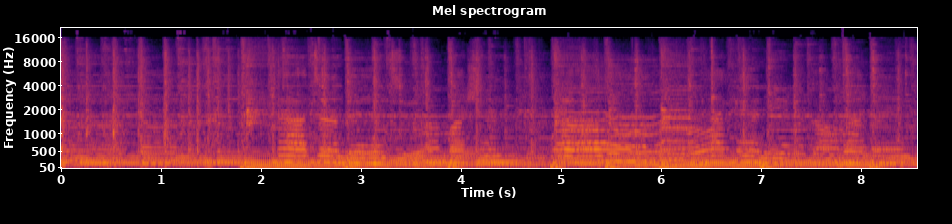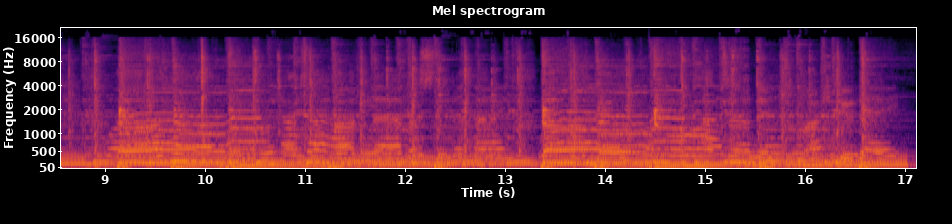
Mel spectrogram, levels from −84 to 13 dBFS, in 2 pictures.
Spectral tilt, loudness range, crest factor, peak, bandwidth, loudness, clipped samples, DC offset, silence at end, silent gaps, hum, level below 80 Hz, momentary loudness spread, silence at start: -5.5 dB/octave; 1 LU; 16 dB; -2 dBFS; 20 kHz; -19 LUFS; under 0.1%; under 0.1%; 0 s; none; none; -32 dBFS; 4 LU; 0 s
